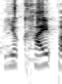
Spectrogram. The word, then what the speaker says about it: Yucaipa: And we go to a lovely bar called Celebrities in Yosipa. Did I say that right? – Yucaipa, I think it is.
